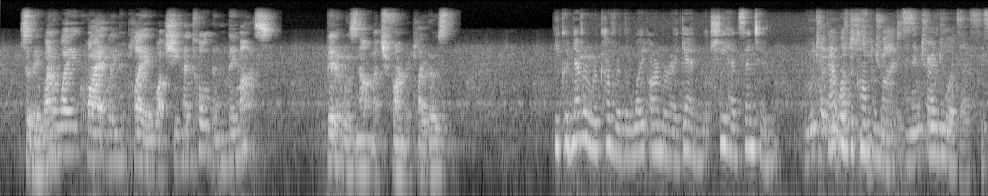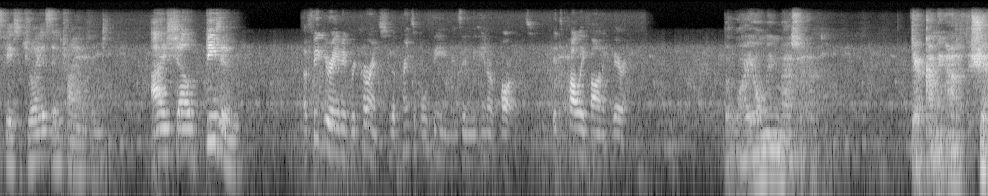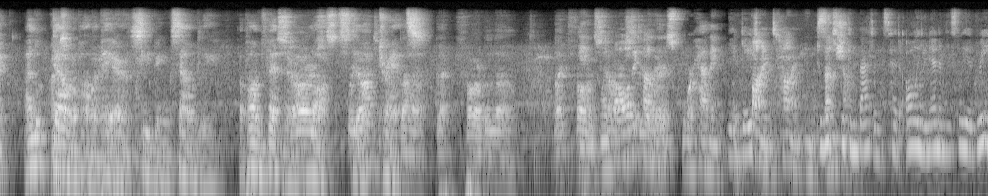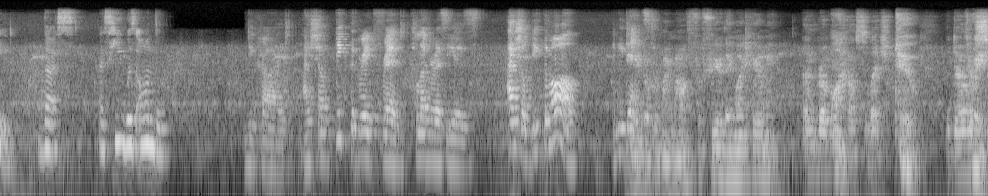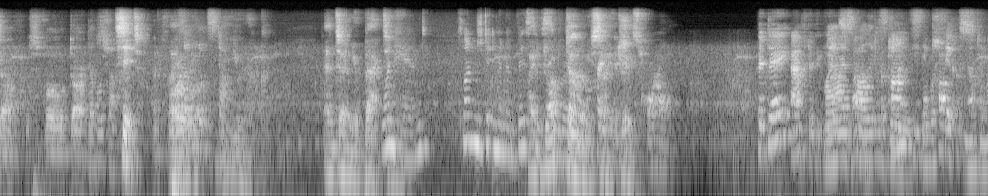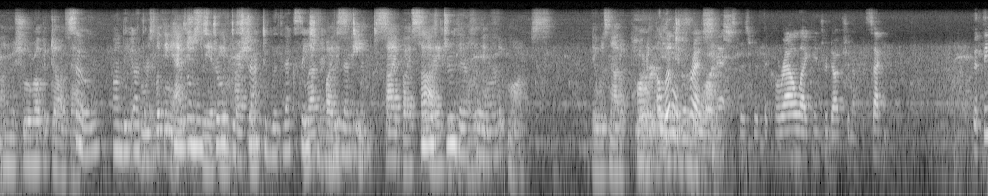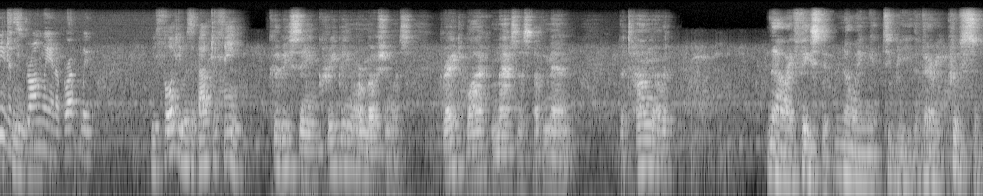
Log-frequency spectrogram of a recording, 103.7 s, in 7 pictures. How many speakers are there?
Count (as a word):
seven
